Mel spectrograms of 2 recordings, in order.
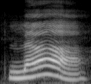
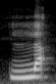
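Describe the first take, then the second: First: لا with a long drawn-out double A; long classical la. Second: لا with a short vowel and a stop at the end; short spoken la. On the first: Teacher models classical لا for students, long vowel. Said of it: "This is a long vowel, double A". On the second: Teacher models Levantine spoken لا, short vowel then pause. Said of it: "we pause like this". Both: Shown as a demonstration.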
